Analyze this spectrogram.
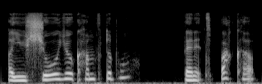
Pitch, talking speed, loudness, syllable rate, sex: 230 Hz, 205 wpm, -18 LUFS, 7.4 syllables/s, female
